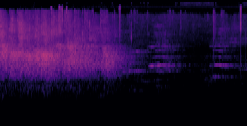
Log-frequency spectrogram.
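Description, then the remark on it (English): An audience claps together in a dense, steady wash of applause after hearing that somebody returned home to the Father on Thursday; it fades out after a couple of seconds, and then a single voice begins speaking. “I knew you'd clap.”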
